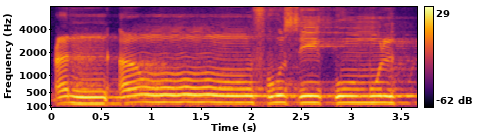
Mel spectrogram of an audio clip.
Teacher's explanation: nun sukun bertemu fa, ikfa hakiki, kita samarkan 3 harokat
